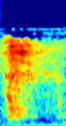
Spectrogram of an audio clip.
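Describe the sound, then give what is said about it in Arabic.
A single sharp sneeze bursts out loudly, its breathy rush trailing off quickly with no talking over it. “يرحمك الله”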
